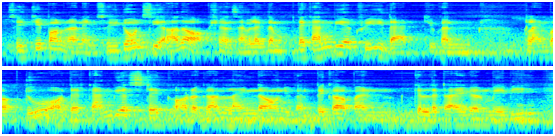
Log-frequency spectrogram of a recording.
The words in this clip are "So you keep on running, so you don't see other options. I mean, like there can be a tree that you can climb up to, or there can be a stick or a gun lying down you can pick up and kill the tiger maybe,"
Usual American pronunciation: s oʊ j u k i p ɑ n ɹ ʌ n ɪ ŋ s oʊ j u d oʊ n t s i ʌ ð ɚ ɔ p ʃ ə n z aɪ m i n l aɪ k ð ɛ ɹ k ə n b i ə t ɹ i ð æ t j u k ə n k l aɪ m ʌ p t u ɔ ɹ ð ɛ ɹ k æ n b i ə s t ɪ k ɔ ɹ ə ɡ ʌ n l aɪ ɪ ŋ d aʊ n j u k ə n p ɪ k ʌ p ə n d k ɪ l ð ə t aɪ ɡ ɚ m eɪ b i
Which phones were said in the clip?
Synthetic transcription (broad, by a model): s oʊ j u k i p ɑ n ɹ ʌ n ɪ ŋ s oʊ j u d oʊ n t s i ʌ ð ɚ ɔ p ʃ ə n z aɪ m l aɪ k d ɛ ɹ k ə n b i ə t ɹ i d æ t j u k ə n k l aɪ m ʌ p t u ɔ ɹ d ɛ ɹ k æ n b i ə s t ɪ k ɔ ɹ ə ɡ ʌ n l aɪ ɪ ŋ d aʊ n j u k ə n p ɪ k ʌ p ə n d k ɪ l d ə t aɪ ɡ ɚ m eɪ b i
